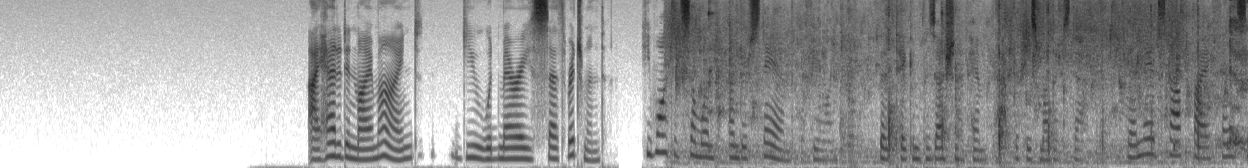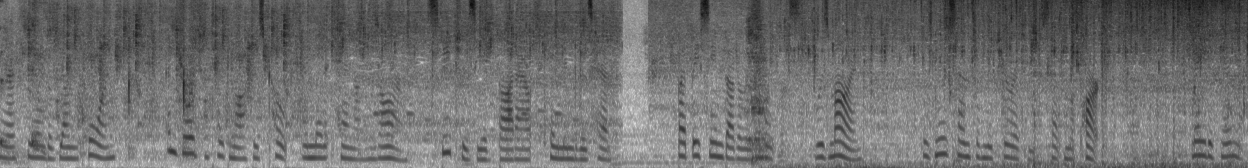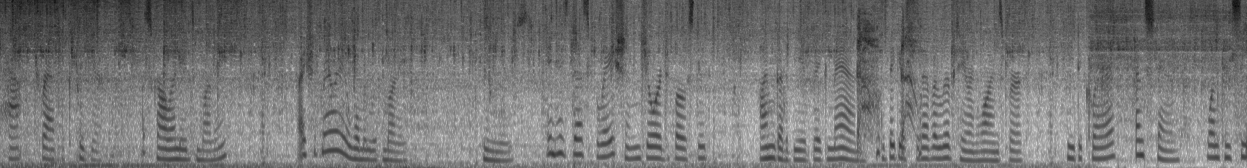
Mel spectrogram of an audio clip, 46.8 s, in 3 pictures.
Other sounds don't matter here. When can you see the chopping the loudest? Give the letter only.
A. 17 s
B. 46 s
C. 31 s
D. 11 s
D.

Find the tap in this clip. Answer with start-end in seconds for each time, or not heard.
8.3-46.7.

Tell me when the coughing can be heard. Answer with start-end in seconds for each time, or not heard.
15.3-16.2, 41.2-42.8.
